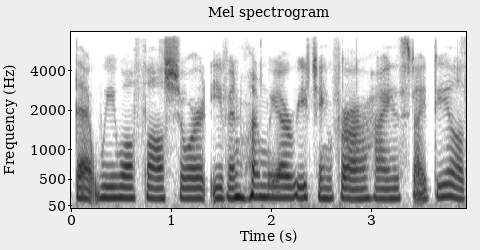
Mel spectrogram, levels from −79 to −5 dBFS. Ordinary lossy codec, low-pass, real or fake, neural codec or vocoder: AAC, 48 kbps; 7.2 kHz; real; none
